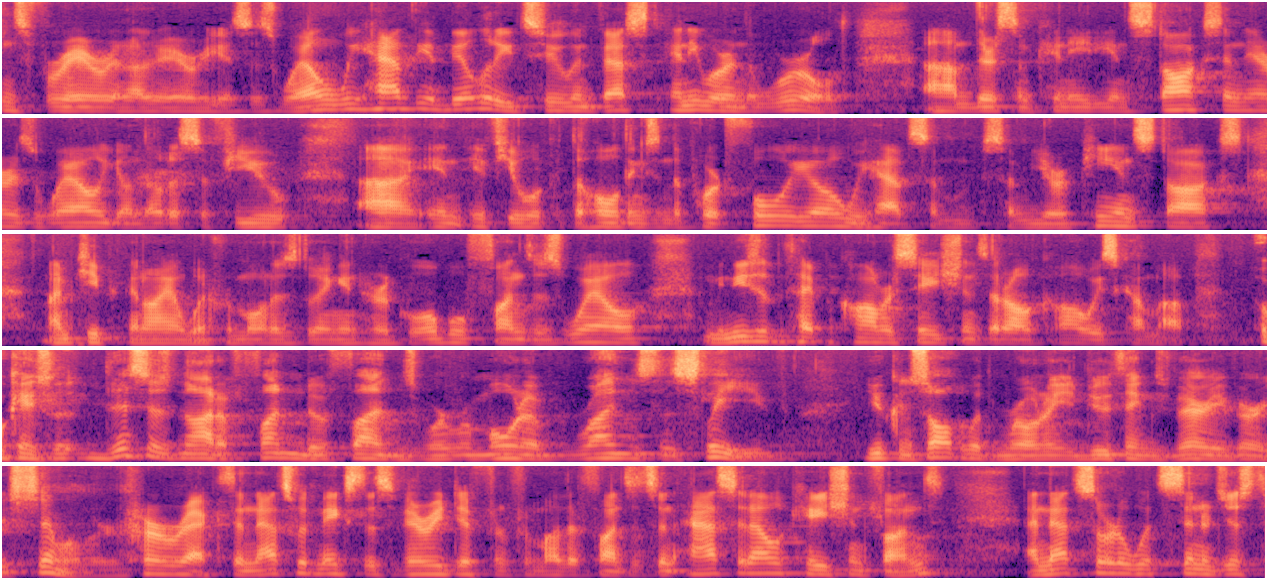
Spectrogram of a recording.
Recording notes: A daylong event for advisors. Sessions ran both onstage in Vancouver to a live audience, and from our Toronto studio for a crowd of thousands more online. They also field a few questions from the live audience.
